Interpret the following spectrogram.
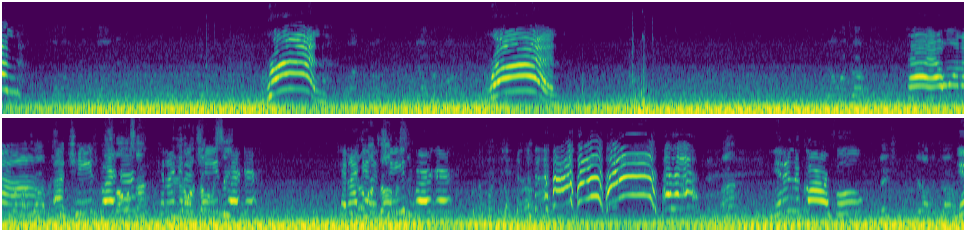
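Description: Steady drone of a car's engine and tyres heard inside the moving car's cabin. Over it a woman's voice makes two drawn-out wordless sounds in the first seconds, then more wavering voice sounds from about halfway on.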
